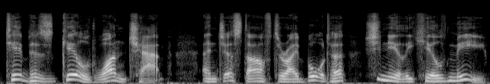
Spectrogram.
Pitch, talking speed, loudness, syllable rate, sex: 150 Hz, 185 wpm, -18 LUFS, 4.6 syllables/s, male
